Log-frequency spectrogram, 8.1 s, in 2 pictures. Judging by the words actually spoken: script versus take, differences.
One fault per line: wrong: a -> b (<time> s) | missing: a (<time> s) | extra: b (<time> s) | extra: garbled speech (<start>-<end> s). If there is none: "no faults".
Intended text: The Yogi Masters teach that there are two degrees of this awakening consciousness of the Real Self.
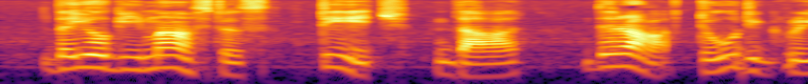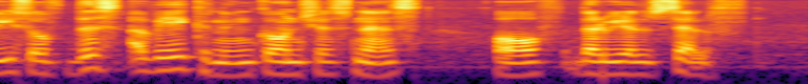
no faults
